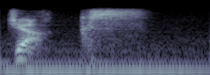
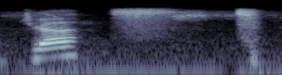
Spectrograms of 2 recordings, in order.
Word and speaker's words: just: You're saying jux. Jux. Okay, the S is not an X sound. Okay, you're adding in a K and an S. Okay, so all you need to do is pronounce an S.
